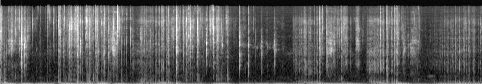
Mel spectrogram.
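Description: A black-handled metal blade scrapes and shaves flakes off the edge of a solid, hand-sized, bright yellow rectangular bar of dry soap held in a hand with long pink nails, the shavings piling up on a grey wooden surface. Dry, crinkly scraping and tearing strokes come in steady rasping bursts over a low, dull rumble, with quick crisp flicks and no ring after each stroke.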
